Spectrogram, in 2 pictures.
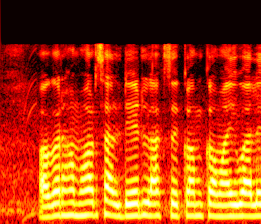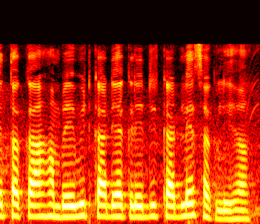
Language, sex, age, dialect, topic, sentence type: Magahi, male, 25-30, Western, banking, question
